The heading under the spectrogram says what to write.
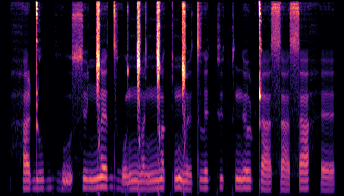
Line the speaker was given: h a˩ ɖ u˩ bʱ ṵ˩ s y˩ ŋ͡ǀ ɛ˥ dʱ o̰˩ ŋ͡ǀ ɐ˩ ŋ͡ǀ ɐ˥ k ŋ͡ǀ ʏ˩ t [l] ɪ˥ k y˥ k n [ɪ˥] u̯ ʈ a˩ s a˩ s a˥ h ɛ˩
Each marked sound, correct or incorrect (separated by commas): correct, incorrect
